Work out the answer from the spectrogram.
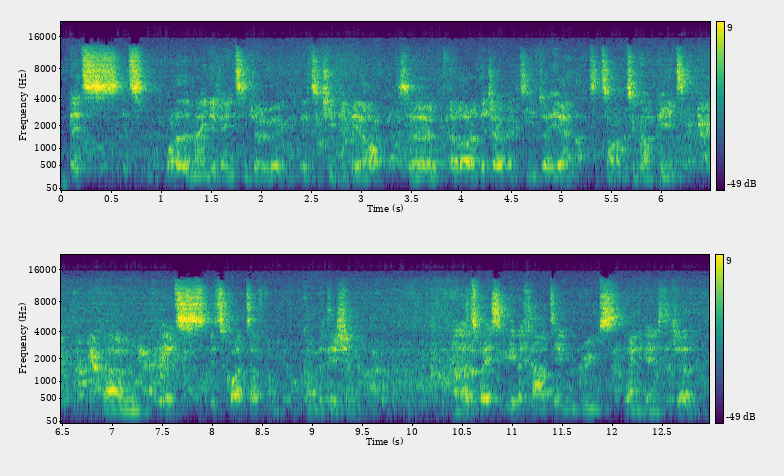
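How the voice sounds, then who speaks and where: A man's voice: mid-range voice, fairly even intonation, moderate pace. A man, a paintball player chatting in an outdoor interview with lots of fillers and restarts. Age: 30s. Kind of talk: casual interview answers. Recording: echoey, far from the mic, with noise.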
